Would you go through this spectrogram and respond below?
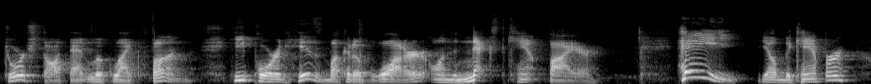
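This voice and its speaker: A man's voice: on the low side, big pitch swings, a little slow, gravelly, lo-fi sound. A man narrating a children's picture book, reading aloud expressively with theatrical emphasis for young listeners.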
